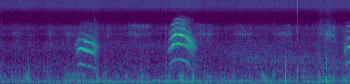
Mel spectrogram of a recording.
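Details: Domestic cat breathing fast while feeding her kittens milk; two distinct high mews roughly two seconds apart over a steady low hiss, and a faint third call at the end.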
